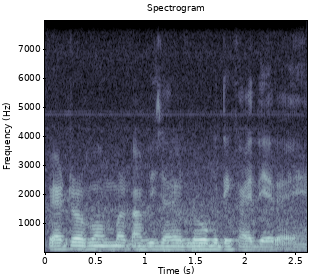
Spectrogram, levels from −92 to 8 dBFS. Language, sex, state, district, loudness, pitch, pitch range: Hindi, male, Gujarat, Gandhinagar, -16 LUFS, 110 Hz, 105-115 Hz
